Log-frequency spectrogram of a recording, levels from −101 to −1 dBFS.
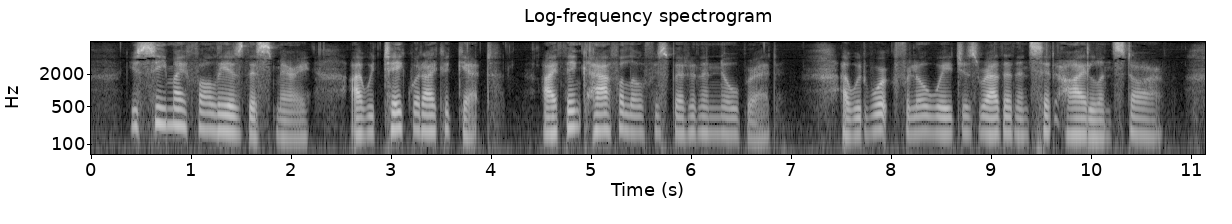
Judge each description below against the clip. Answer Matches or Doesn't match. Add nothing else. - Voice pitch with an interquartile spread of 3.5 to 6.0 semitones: Doesn't match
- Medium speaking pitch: Matches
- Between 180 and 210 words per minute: Matches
